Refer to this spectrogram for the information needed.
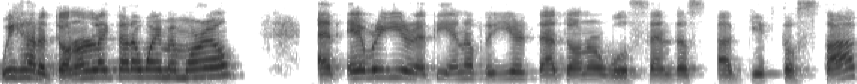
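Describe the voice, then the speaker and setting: Talking at a very fast pace with lively intonation, a woman with a fairly high pitch speaks in a Spanish accent. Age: 40s. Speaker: fundraising course instructor. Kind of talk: lecture. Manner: casual, with frequent fillers.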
